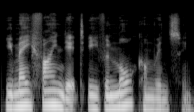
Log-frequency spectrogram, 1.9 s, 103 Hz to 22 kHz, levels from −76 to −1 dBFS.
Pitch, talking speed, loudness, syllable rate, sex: 115 Hz, 215 wpm, -20 LUFS, 5.5 syllables/s, male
